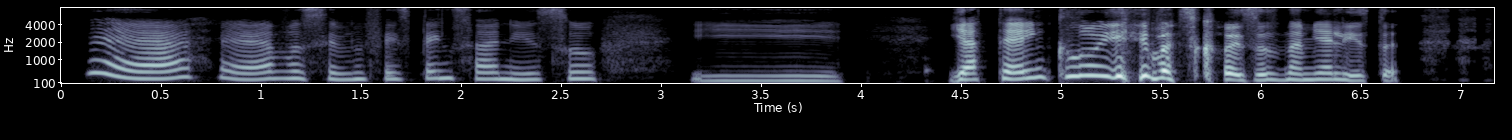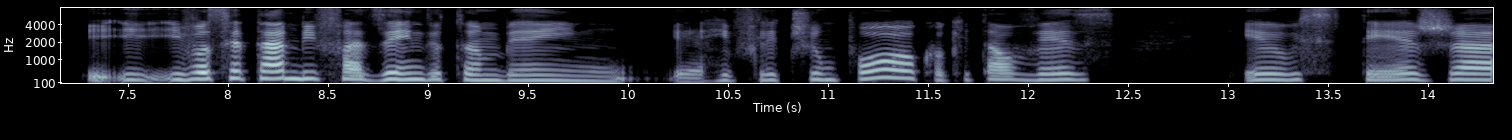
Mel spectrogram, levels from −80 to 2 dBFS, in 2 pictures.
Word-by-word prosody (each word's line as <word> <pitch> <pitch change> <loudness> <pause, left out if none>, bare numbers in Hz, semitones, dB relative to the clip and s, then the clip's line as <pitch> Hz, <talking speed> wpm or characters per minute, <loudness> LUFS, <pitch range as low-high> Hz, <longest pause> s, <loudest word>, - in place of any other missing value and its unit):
É, 305 - +1
é, 250 -3 -3
você 270 -2 -7
me 240 +2 -6
fez 250 -1 -11
pensar 270 -3 -6
nisso, 245 +2 -6 0.5
e 185 -1 -10 0.5
e 235 - +5
até 240 +2 +6
incluir 360 +4 +5
mais 285 -2 +7
coisas 215 -1 +3
na 230 0 +1
minha 235 +1 +1
lista. 195 -5 -3 0.6
E 275 -10 -8
e - - -1
você, 250 +4 +1
está 270 0 +6
me 265 -1 -1
fazendo 235 +1 -1
também, 200 -2 -6 0.2
eh, 145 -1 -10
refletir 210 +6 -10
um 225 - -8
pouco, 280 +4 -1
que - - -19
talvez, 220 - -5 0.7
eu 225 -1 -4
esteja 225 - -4
235 Hz, 130 wpm, -22 LUFS, 210-265 Hz, 0.7 s, mais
